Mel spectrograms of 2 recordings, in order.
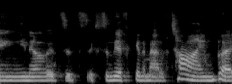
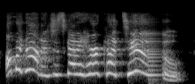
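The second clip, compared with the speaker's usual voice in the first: gushing friend; 9 dB louder than usual. Retold or imitated. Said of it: "your friend is like".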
